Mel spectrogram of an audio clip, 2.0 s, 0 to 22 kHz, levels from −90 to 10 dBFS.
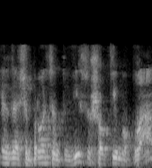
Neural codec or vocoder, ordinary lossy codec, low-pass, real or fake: none; AAC, 32 kbps; 7.2 kHz; real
